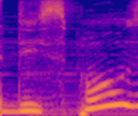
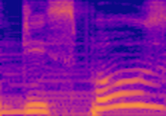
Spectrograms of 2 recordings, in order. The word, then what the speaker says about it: dispose: He disposed of the can by throwing it into the recycle bin. Here. Be careful. That second letter S sounds like Z, not S. We don't say dispose. We say dispose.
